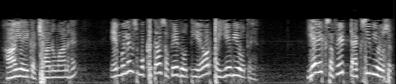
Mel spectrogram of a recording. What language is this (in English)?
Hindi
